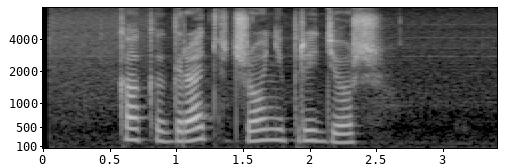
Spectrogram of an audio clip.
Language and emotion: Russian, neutral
